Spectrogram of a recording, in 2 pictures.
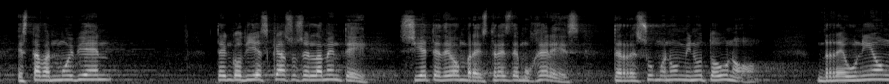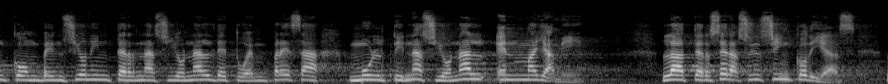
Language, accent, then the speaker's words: Spanish; Mexico; En México, de donde yo soy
